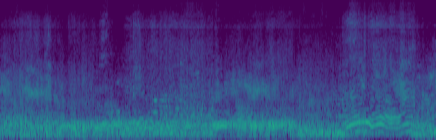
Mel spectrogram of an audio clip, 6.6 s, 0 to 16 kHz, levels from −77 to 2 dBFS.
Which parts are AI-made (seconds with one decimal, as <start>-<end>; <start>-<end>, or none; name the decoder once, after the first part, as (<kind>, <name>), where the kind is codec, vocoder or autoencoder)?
0.0-1.4 (vocoder, Vocos); 3.4-5.0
